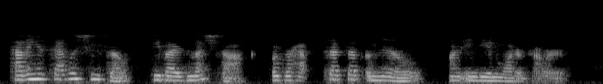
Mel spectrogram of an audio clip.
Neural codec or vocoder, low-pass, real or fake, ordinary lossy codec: none; 7.2 kHz; real; AAC, 16 kbps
